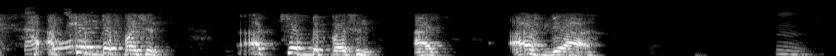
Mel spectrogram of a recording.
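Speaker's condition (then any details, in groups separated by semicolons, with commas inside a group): Cerebral palsy; spastic type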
